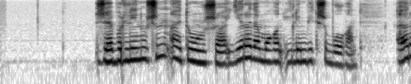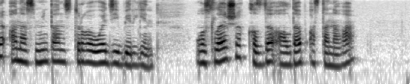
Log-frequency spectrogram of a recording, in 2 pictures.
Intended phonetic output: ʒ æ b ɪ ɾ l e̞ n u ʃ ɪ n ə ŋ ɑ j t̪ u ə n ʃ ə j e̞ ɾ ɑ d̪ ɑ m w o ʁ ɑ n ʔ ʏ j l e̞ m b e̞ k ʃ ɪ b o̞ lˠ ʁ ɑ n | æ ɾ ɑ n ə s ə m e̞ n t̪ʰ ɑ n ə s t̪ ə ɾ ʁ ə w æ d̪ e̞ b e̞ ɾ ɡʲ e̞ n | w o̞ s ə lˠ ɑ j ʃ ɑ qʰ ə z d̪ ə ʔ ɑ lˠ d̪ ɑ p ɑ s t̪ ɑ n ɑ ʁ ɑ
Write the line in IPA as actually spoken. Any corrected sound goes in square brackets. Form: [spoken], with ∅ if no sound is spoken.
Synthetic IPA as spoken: ʒ æ b ɪ ɾ l e̞ n u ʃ ɪ n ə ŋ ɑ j t̪ u ə n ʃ [ɑ] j e̞ ɾ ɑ d̪ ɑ m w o ʁ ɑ n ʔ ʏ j l e̞ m b e̞ k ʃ ɪ b o̞ lˠ ʁ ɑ n | æ ɾ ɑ n [ɑ] s ə m e̞ n t̪ʰ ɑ n ə s t̪ ə ɾ ʁ [ɑ] w æ d̪ e̞ b e̞ ɾ ɡʲ e̞ n | w o̞ s ə lˠ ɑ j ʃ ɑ qʰ ə z d̪ ə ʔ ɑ lˠ d̪ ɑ p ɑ s t̪ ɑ n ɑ ʁ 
